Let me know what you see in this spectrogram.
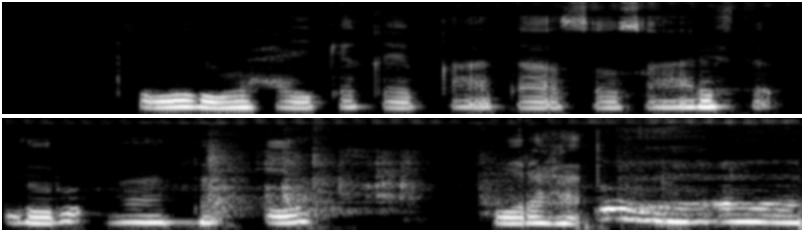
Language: Somali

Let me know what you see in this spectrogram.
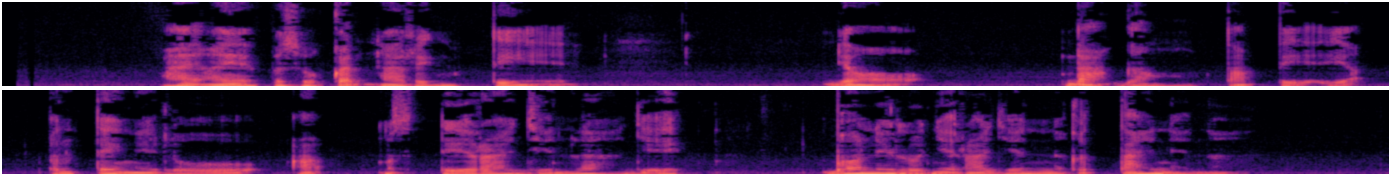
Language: Mainstream Kenyah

